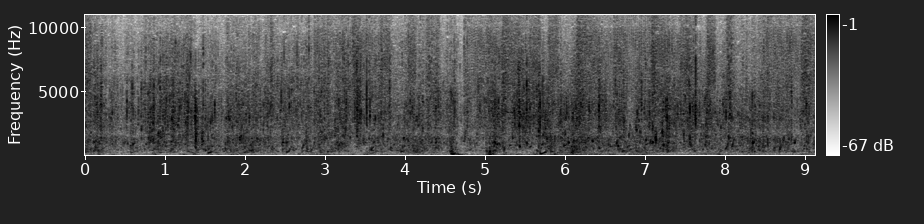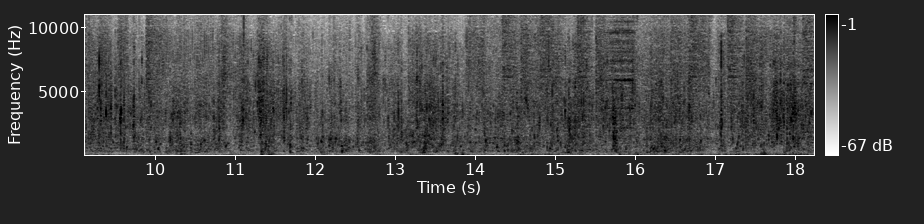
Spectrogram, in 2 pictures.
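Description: Water splashes and churns against the bow of a moving kayak.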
